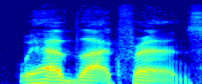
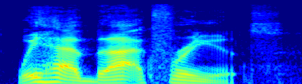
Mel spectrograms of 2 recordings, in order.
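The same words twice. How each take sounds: First: It is said in the speaker's ordinary accent. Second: It is said in a Southern US accent.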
